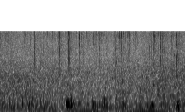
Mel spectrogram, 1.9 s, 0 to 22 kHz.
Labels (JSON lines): {"label": "biophony, chatter", "recorder": "SoundTrap 500"}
